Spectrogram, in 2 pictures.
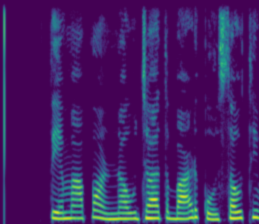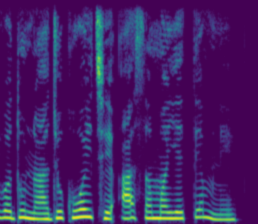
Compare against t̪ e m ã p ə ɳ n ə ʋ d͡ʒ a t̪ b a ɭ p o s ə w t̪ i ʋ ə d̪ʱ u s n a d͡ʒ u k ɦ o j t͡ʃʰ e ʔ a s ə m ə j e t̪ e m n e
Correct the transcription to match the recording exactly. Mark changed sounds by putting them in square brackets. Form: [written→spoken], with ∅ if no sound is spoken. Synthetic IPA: t̪ e m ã p ə ɳ n ə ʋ d͡ʒ a t̪ b a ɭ [p→k] o s ə w [t̪→t̪ʰ] i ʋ ə d̪ʱ u [s→∅] n a d͡ʒ u k ɦ o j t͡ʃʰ e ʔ a s ə m ə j e t̪ e m n e

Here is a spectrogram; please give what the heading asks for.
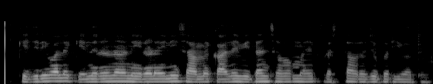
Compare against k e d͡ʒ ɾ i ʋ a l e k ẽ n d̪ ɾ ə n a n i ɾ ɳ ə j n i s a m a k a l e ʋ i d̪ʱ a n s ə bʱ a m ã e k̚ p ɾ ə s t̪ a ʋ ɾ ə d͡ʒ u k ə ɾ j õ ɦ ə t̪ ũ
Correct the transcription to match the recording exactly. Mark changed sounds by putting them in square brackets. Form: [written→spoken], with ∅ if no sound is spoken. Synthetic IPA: k e d͡ʒ ɾ i ʋ a l e k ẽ n d̪ ɾ ə n a n i ɾ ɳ ə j n i s a m [a→e] k a l e ʋ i d̪ʱ a n s ə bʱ a m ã e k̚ p ɾ ə s t̪ a ʋ ɾ ə d͡ʒ u k ə ɾ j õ ɦ ə t̪ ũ

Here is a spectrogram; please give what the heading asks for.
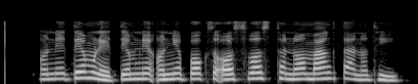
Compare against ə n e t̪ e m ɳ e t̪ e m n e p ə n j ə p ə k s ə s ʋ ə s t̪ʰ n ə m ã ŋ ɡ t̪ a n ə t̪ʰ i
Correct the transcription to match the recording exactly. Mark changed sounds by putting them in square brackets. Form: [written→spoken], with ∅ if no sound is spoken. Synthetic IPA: ə n e t̪ e m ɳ e t̪ e m n e [p→ʔ] ə n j ə p ə k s ə s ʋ ə s t̪ʰ n ə m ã ŋ ɡ t̪ a n ə t̪ʰ i

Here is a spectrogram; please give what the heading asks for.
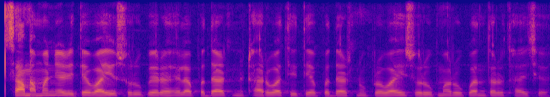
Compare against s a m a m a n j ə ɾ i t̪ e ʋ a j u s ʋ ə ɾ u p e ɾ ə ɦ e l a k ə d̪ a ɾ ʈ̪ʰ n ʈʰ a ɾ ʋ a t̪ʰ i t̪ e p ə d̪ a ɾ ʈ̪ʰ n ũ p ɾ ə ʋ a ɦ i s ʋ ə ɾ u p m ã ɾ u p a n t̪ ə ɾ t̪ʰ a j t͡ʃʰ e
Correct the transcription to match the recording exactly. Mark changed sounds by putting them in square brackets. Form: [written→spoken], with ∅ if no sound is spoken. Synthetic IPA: s a m a m a n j ə ɾ i t̪ e ʋ a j u s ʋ ə ɾ u p e ɾ ə ɦ e l a [k→p] ə d̪ a ɾ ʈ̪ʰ n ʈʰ a ɾ ʋ a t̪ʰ i t̪ e p ə d̪ a ɾ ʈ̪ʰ n ũ p ɾ ə ʋ a ɦ i s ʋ ə ɾ u p m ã ɾ u p a n t̪ ə ɾ t̪ʰ a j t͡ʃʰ e

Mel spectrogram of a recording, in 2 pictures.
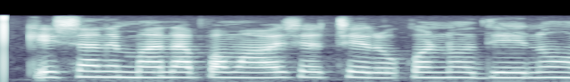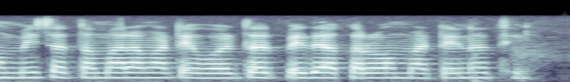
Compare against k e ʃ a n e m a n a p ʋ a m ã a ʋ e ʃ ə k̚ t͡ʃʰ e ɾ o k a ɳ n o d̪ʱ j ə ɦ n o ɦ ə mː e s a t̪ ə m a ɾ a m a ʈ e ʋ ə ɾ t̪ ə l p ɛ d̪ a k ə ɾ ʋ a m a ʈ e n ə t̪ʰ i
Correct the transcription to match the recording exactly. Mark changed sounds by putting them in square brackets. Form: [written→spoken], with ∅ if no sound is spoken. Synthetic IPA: k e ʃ a n e m a n a p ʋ a m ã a ʋ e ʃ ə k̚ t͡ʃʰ e ɾ o k [a→ə] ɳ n o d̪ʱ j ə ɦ n o ɦ ə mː e [s→ʃ] a t̪ ə m a ɾ a m a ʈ e ʋ ə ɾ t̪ ə [l→ɾ] p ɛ d̪ a k ə ɾ ʋ a m a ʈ e n ə t̪ʰ i

